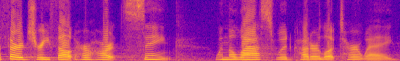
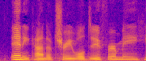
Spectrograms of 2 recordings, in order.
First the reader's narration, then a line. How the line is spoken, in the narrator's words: he muttered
